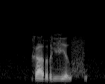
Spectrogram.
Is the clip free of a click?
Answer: yes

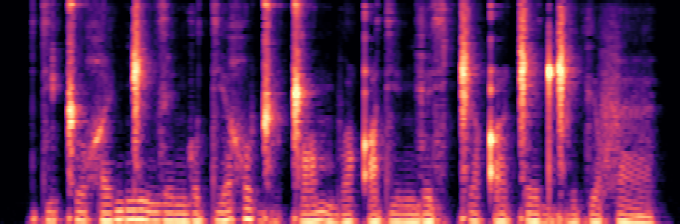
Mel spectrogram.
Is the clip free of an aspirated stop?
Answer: yes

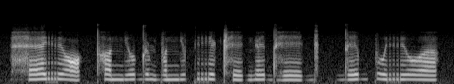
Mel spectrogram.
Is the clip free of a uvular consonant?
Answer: yes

